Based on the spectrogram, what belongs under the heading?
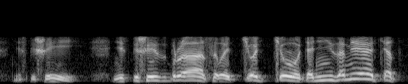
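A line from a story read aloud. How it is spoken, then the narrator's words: Shouting. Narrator (Russian): Пашка закричал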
